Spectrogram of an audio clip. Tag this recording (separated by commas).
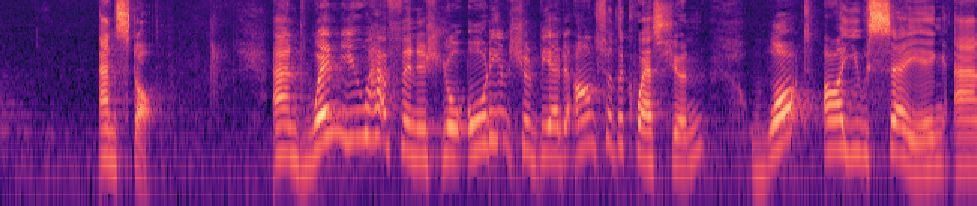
Female speech, Speech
